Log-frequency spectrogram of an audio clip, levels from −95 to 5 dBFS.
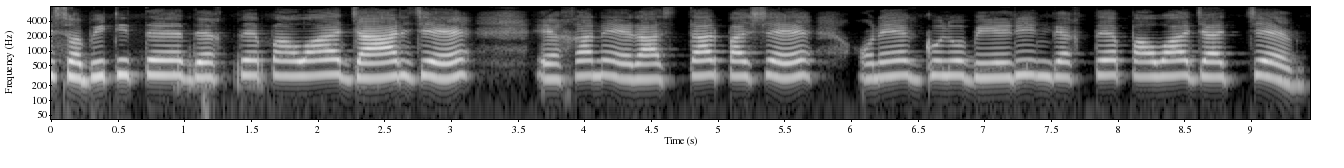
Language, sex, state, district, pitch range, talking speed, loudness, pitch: Bengali, female, Assam, Hailakandi, 295-320 Hz, 85 wpm, -18 LUFS, 315 Hz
